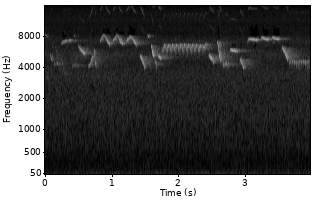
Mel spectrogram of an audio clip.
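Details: Wild Eurasian wren in Japan in early May, climbing onto a nearby branch and singing briefly: a very high, rapid outpouring of trills and twittering notes, continuous and shimmering throughout, over soft steady background noise.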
